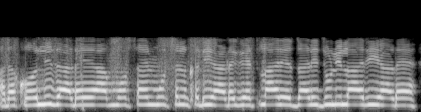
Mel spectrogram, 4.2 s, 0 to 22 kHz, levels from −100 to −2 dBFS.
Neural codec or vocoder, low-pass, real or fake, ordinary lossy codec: none; 5.4 kHz; real; none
